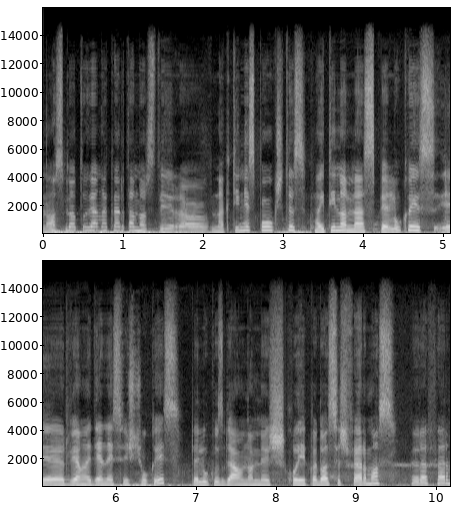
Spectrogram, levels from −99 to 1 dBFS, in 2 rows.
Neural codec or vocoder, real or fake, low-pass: codec, 32 kHz, 1.9 kbps, SNAC; fake; 14.4 kHz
